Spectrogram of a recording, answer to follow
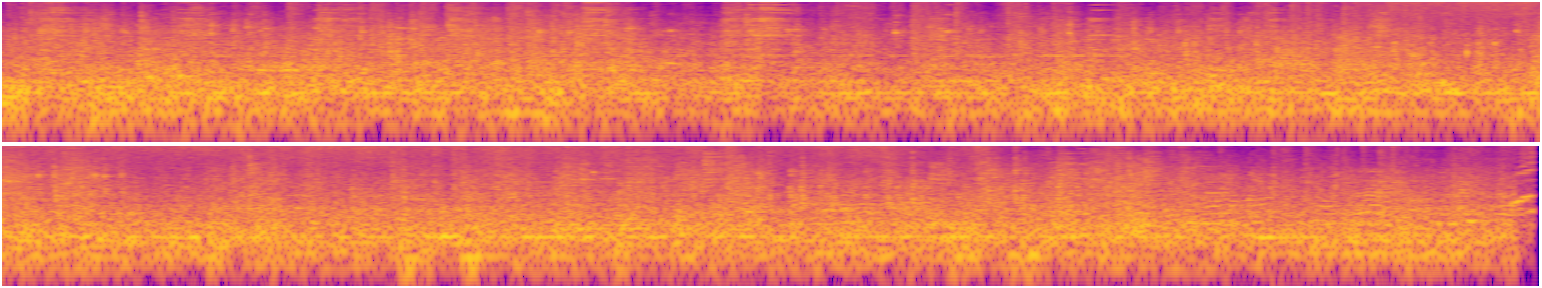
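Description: Narrow-gauge railway carriage running along the track, heard from inside, with a steady rumble and irregular sharp clicks as the wheels pass over rail joints and pointwork.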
